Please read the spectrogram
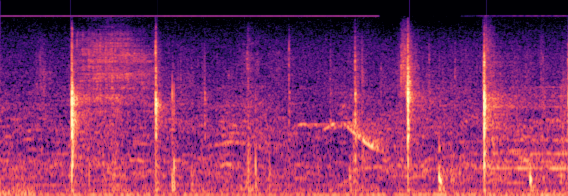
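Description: A few sharp clicks or taps, about five, at uneven intervals, with a short squeak gliding downward a little past halfway.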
